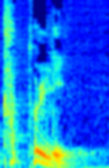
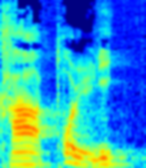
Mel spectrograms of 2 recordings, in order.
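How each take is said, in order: First: The first consonant is a strongly aspirated k. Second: The first consonant is a plain, unaspirated g. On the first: This is the form based on the English word. "영문으로 카톨릭입니다" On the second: This form puts the name first in alphabetical lists. "카톨릭이 아니고 가톨릭"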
